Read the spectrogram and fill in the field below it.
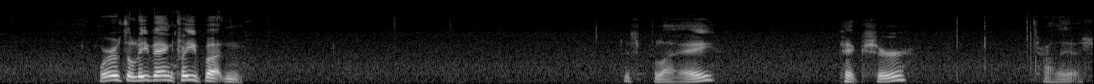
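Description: An older man speaks up close with animation, in short bursts.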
